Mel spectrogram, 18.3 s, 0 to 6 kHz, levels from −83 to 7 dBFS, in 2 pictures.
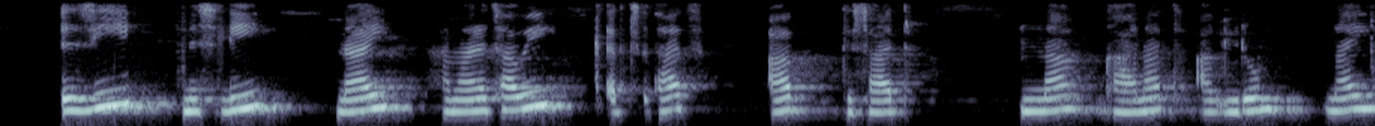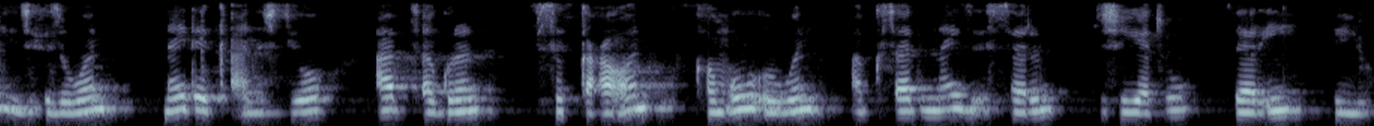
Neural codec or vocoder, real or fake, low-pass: none; real; 5.4 kHz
